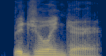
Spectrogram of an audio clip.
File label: "rejoinder", American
